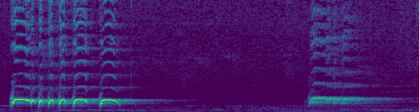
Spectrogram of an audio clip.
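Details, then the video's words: Local wild zebra dove singing, loud and strong, a recording meant for luring doves: a quick stuttering run of about six clipped coos, then one drawn-out steady note, with a second long note after a short pause. "PERKUTUT LOKAL ALAM GACOR SUARA BESAR DAN LANTANG"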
